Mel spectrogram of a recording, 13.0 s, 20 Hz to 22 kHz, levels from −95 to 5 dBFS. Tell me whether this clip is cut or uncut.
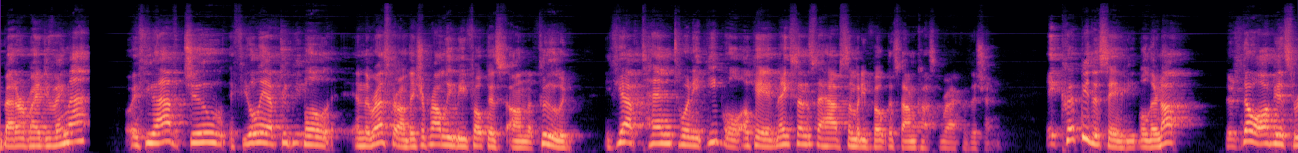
cut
